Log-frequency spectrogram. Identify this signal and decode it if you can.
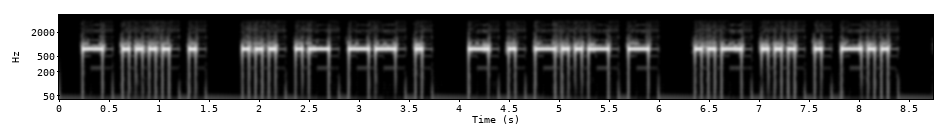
Morse code, heard as a keyed tone, about 18 wpm, 750 Hz. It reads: THE SAME TEXT USED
